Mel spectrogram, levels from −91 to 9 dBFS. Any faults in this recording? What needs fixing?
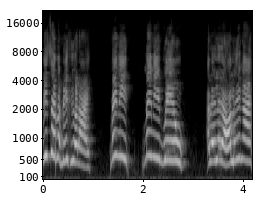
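Nothing stood out on listening, so there is nothing here that needs fixing.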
